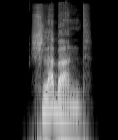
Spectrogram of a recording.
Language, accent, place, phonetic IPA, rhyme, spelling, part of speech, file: German, Germany, Berlin, [ˈʃlabɐnt], -abɐnt, schlabbernd, verb, De-schlabbernd.ogg
- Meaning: present participle of schlabbern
